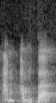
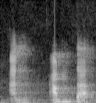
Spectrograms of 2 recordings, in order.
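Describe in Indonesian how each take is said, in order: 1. Suku kata pertama berakhir dengan bunyi m. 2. Suku kata pertama berakhir dengan bunyi n. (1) "bukan am-amta" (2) "makhraj hurufnya harus diperhatikan"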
